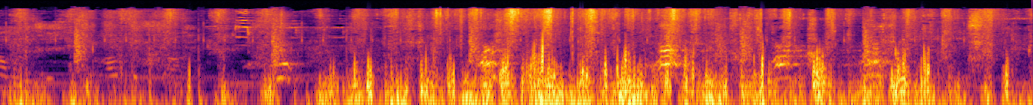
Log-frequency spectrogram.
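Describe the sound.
A dog makes repeated sharp sounds, mixed with busy clattering, hoof-like knocks and steps that continue the whole time, with muffled voices in the background.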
